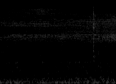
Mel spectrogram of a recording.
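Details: Tracheostomy suctioning demonstration, with tubing being connected to the suction unit: a quiet, steady hiss of the unit running continuously, with a brief click near the end; suction machine running.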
